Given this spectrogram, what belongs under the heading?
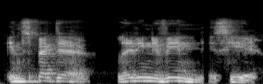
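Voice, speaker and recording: An actor playing a deferential, curious police subordinate in an audio play, speaking in an attentive, questioning way. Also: male voice, medium pitch, expressive, measured pace, background noise, close to an everyday voice. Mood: puzzled, curious.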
